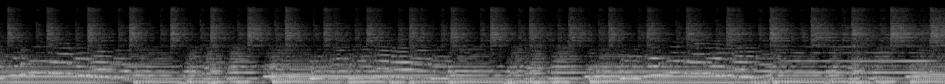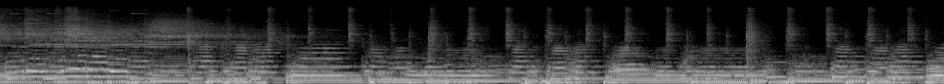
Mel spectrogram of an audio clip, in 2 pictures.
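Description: Ensemble of eight French horns playing sustained chords and moving lines over a rhythm section of electric bass, drum kit and percussion. About twelve seconds in the texture thins and a steady run of drum and cymbal strokes comes forward.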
